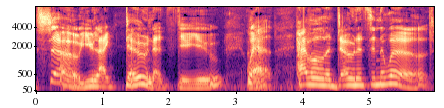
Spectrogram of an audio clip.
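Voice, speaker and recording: A man puts on a character voice with a high pitch and very wide pitch swings. He speaks at a very slow pace. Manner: mocking, taunting.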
